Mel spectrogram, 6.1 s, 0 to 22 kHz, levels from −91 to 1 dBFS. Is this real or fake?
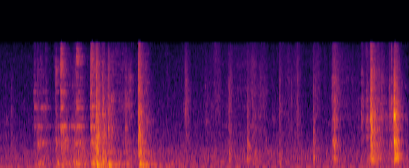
real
